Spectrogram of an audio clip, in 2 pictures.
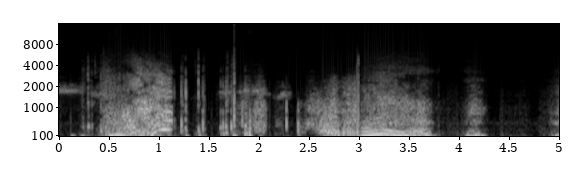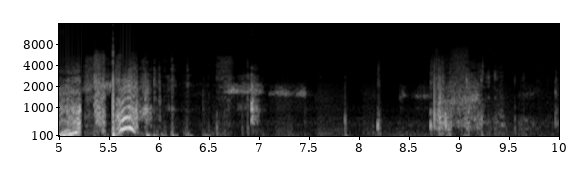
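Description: A man's voice making wordless, breathy sounds in several bursts, a couple of them voiced with a pitch that rises or rises and falls.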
